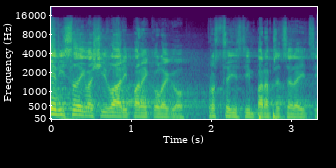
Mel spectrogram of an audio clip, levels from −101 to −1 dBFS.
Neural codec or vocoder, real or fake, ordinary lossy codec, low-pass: none; real; Opus, 64 kbps; 14.4 kHz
